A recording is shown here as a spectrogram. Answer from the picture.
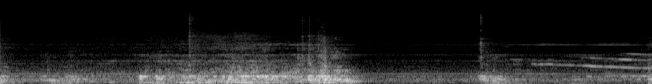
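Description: Running sound inside a Taiwan Railways EMU700 electric commuter train: an uneven rumble that swells and fades, broken by a few sharp clacks. About five seconds in, a whine from the traction motors begins that slowly falls in pitch as the train slows.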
